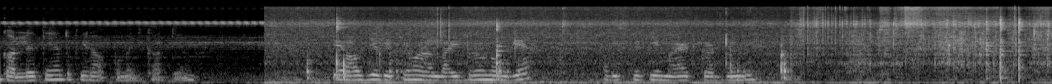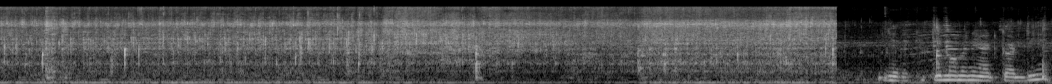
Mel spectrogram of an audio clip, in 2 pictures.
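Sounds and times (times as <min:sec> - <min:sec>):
meat sizzling in hot oil: 0:02.7 - 0:18.9.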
